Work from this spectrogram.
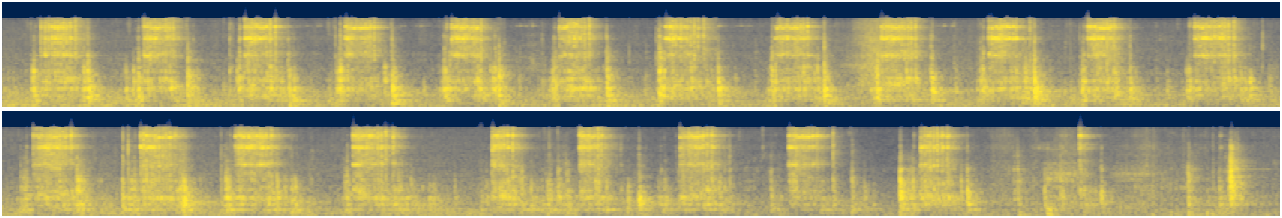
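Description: Rapid ratchet clicking from a wrench tightening a car wheel's nut, a steady run of sharp close clicks in short bursts, alone without talk.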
